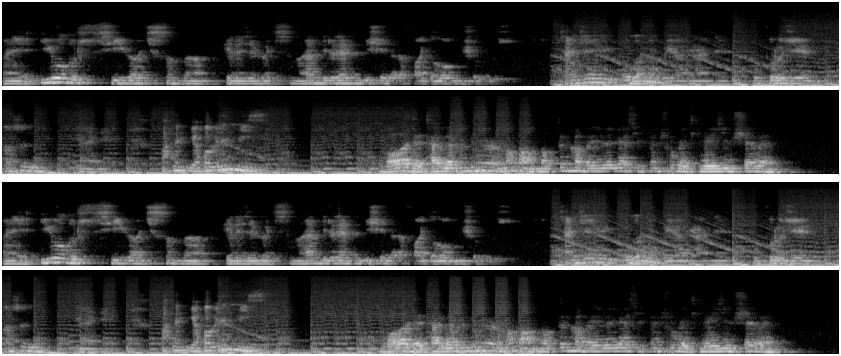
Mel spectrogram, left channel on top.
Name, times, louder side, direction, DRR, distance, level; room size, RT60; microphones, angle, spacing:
voice 1, 0.0-5.1 5.6-8.8 9.1-11.0, equal, 15° right, 2 dB, 0.5 m, -23 dB
sound 1, 5.5-13.6, equal, 60° right, 0.9 m, -24 dB
voice 2, 12.1-16.1, left 1 dB, 55° left, 0 dB, 0.8 m, -18 dB
3.9 x 3.1 x 3.1 m, 0.41 s
head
